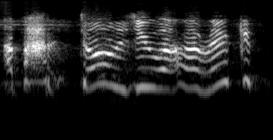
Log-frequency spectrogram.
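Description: A woman's voice: very high-pitched, steady tone, a little fast, exaggerated voice. An actress playing a distraught young small-town woman, crying and plaintive, in a 1950s western radio drama. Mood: grief-stricken. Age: young adult. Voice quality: tearful, sharp. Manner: plaintive, folksy, breaking up.

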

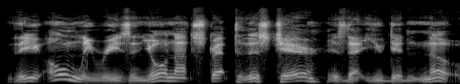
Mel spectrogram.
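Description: A man plays a jilted husband turned villain in a horror tale. The voice is raised and swooping, with a taunting, coldly amused calm that promises cruelty. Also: on the low side, unhurried, dry recording, voice pushed up, exaggerated voice, low-quality recording. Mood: mocking, amused. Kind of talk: audio horror story character acting.

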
